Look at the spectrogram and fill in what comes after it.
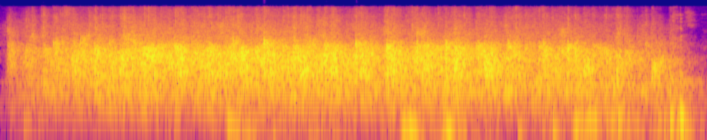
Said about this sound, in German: Und wir sind sehr froh, dass wir Anna von Netzpolitik.org als Referentin hier haben. Vielen Dank, Anna. Dein Applaus.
